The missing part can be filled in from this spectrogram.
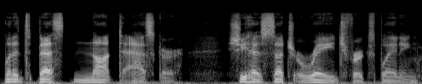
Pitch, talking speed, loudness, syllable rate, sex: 85 Hz, 215 wpm, -21 LUFS, 4.6 syllables/s, male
